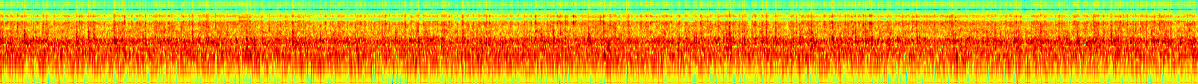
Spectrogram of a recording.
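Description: Steady rushing noise of heavy rain and car tyres through standing floodwater, heard from inside a moving car.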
